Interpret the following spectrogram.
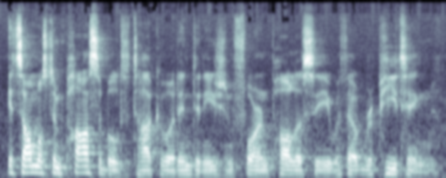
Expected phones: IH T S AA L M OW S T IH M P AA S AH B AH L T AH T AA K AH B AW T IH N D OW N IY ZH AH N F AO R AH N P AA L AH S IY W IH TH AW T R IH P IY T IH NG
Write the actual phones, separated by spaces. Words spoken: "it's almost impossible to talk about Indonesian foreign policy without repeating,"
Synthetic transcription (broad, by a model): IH T S AA L M OW S T IH M P AA S AH B AH L T AH T AA K AH B AW T IH N D OW N IY ZH AH N F AO R AH N P AA L AH S IY W IH TH AW T R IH P IY T IH NG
